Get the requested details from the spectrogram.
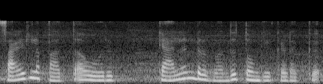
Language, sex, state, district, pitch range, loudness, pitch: Tamil, female, Tamil Nadu, Kanyakumari, 180-245 Hz, -16 LUFS, 205 Hz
